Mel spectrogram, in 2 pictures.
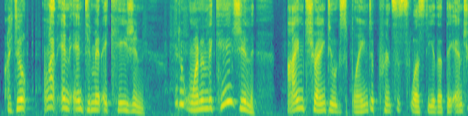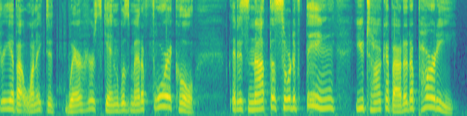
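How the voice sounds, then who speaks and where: Guy reading as a high-strung young unicorn girl, pitched way up, dry close sound. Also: expressive, vocal fry, no room sound, heavily acted. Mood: panicked. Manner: frantic, rushed, high-strung outbursts. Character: anxious flustered young female unicorn scholar. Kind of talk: fanfic audiobook reading.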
